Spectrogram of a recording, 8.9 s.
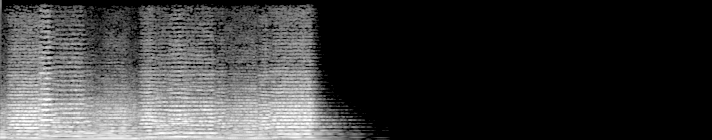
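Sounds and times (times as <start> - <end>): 
ensemble playing a waltz: 0.0 - 4.2.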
